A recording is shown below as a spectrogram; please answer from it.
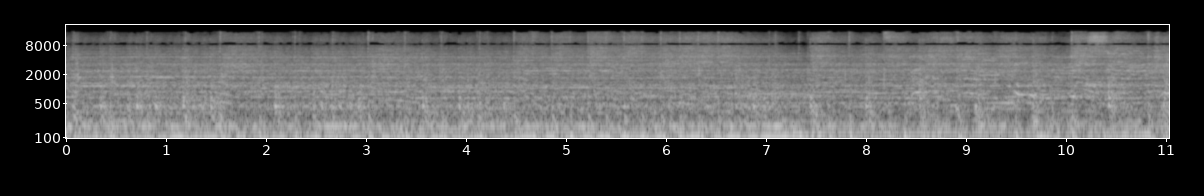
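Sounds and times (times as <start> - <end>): drum kit: 0.0 - 11.0
electric guitars: 0.0 - 11.0
live rock band playing: 0.0 - 11.0.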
